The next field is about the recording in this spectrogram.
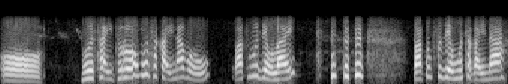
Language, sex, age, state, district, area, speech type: Bodo, female, 45-60, Assam, Baksa, rural, conversation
